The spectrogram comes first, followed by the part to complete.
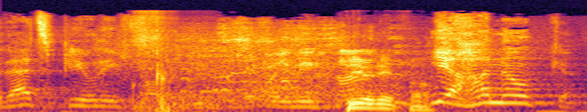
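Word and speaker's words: Hanukkah: with all the candles chanuka that's beautiful you mean yeah hanuka no Hanukah ch just pronounced H oh I see well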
